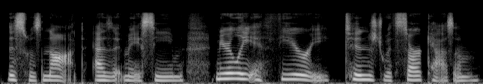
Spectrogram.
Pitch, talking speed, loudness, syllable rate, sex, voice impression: 200 Hz, 160 wpm, -20 LUFS, 4.3 syllables/s, female, very feminine, slightly gender-neutral, young, slightly adult-like, very thin, slightly tensed, slightly powerful, bright, slightly hard, clear, fluent, cute, slightly cool, intellectual, slightly refreshing, slightly sincere, slightly calm, friendly, reassuring, unique, slightly strict, slightly sharp, slightly modest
